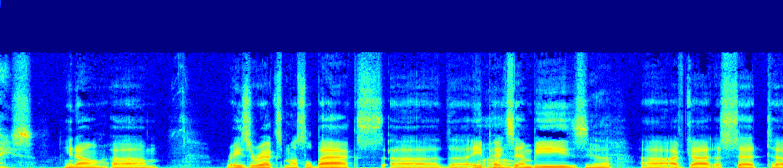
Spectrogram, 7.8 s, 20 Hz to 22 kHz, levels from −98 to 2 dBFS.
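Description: No technical faults are audible anywhere in the recording.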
